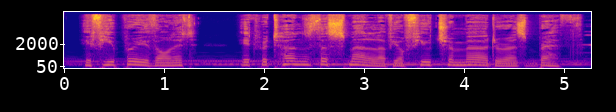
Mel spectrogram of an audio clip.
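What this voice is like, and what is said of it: Melancholy voice, floating English accent. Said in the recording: “lacing the words with a sort of heavy melancholy and a floating English accent”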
